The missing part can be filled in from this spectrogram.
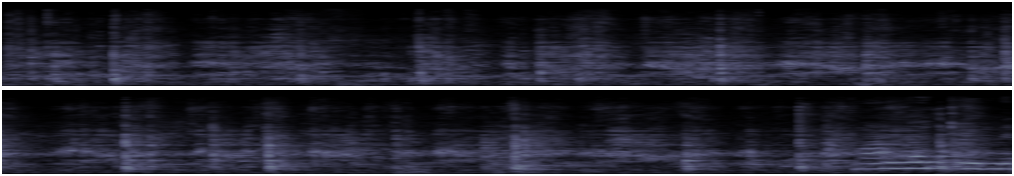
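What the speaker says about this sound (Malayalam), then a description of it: "വൺ ഓർ ടു മിനിറ്റ്സ് നമ്മളിത് ഇങ്ങനെ മിക്സ് ചെയ്യണം" A utensil scrapes and clinks against a bowl in quick repeated strokes, mixing sugar into an orange ice cream mixture with honey, close and fairly quiet.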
